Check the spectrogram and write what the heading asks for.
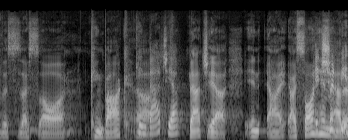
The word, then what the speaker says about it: Bach: It's spelled like box, so I don't know why we should know it's Batch without the T. But, okay, you know. So it's Batch. In your defense, yeah, it's B-A-C-H.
